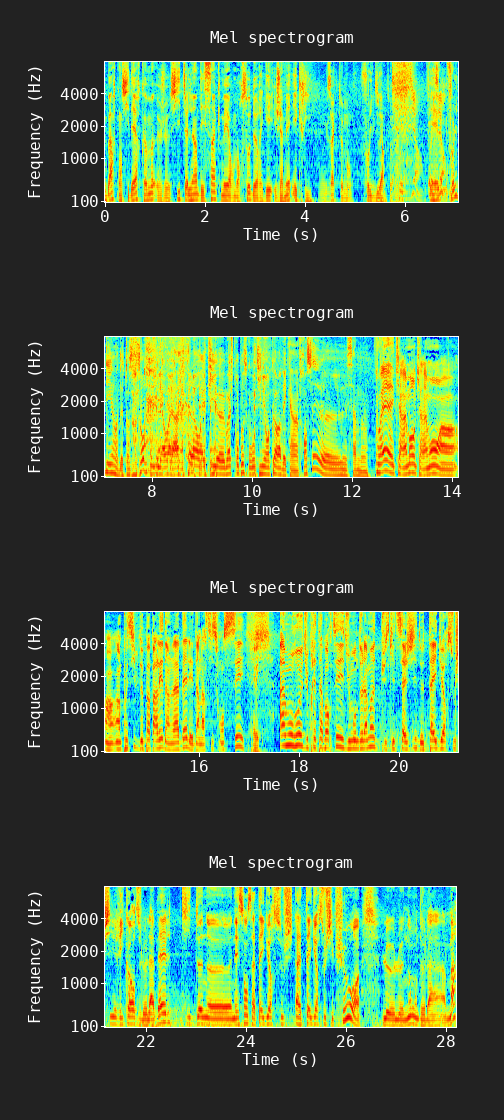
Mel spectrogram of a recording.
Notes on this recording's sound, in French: En direct du WHO'S NEXT.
